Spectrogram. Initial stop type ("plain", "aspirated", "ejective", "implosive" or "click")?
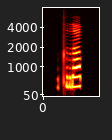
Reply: plain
